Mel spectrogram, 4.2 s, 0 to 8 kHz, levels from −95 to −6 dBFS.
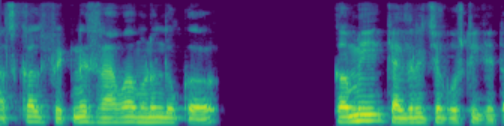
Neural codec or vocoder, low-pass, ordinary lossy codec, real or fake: none; 7.2 kHz; none; real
